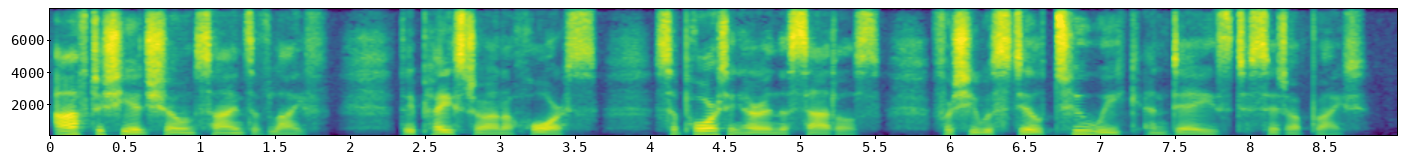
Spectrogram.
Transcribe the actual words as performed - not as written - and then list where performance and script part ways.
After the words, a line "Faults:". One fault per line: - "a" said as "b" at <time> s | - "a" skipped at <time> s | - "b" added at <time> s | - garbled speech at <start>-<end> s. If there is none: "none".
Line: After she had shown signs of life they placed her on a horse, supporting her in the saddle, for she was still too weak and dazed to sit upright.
After she had shown signs of life they placed her on a horse, supporting her in the saddles, for she was still too weak and dazed to sit upright.
Faults:
- "saddle" said as "saddles" at 4.9 s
